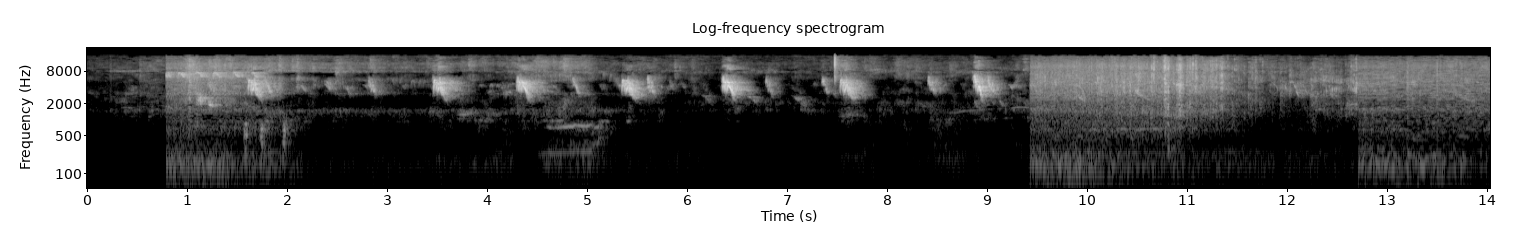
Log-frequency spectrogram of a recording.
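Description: A bird calling with short, sharp notes, each dropping quickly in pitch, repeated every half second to a second. Bursts of rustling noise come at the start and again near the end.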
